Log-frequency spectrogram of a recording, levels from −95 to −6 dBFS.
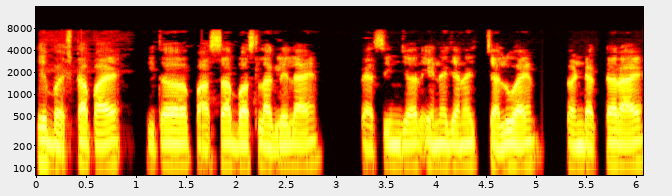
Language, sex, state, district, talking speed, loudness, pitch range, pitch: Marathi, male, Maharashtra, Nagpur, 170 wpm, -18 LUFS, 100-105 Hz, 105 Hz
